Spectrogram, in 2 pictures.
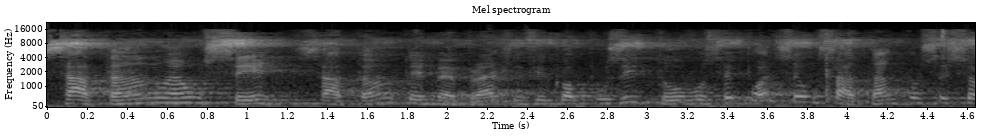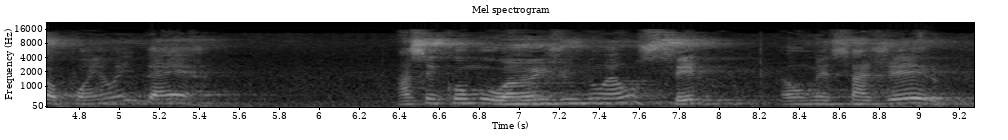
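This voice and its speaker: Noticeable background noise and audible room echo surround a man speaking at a high pitch, at a fairly quick pace, with ordinary pitch variation. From Brazilian Northeast (Paraíba). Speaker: professor and spiritist lecturer. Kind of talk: lecture. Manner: animated.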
